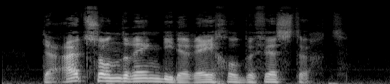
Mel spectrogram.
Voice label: "uitzondering regel", Dutch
